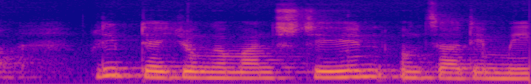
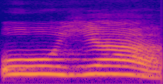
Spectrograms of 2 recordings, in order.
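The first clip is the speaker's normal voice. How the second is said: very loud, high-pitched, excited exclamation; 8 semitones higher, 10 dB louder than usual. The little Day answers his father's question, exclaimed. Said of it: "rief der kleine Tag".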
